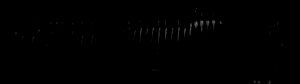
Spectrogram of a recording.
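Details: Long-tailed shrike in strong breeding condition, fluttering its wings as it sings: a varied, scratchy song of high chirps running into a fast, chattering burst of sharp notes, ending with a brief low thump.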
